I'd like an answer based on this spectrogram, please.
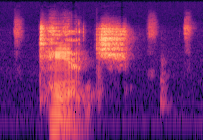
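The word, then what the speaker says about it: tanh: we refer to as tanch x. Rhymes with ranch, like the dressing.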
